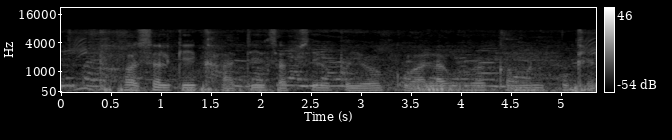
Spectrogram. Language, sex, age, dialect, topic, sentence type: Bhojpuri, female, 18-24, Western, agriculture, question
